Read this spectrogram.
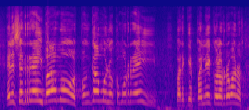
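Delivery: high, eager rallying cry; excited crowd. Retold or imitated. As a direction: rouse the crowd to crown him king.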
